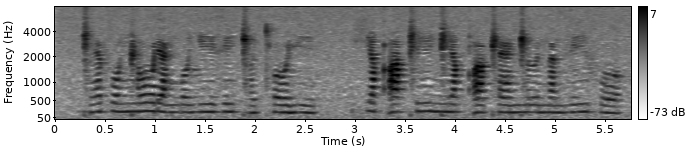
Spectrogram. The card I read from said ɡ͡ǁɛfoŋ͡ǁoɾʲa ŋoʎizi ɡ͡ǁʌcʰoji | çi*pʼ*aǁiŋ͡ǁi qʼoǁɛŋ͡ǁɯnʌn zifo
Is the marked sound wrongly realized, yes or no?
yes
